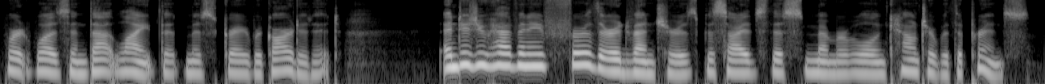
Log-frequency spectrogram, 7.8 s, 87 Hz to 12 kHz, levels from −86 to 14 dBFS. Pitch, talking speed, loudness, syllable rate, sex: 185 Hz, 190 wpm, -19 LUFS, 5.8 syllables/s, female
